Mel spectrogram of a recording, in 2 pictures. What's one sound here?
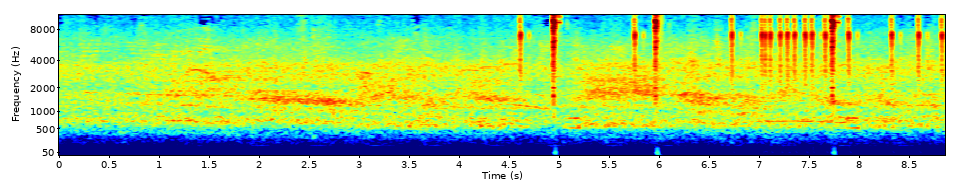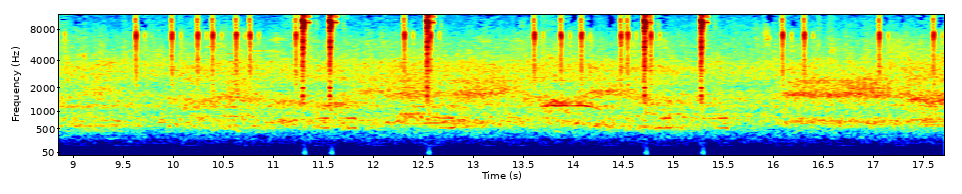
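A stadium crowd murmurs and roars in the background.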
